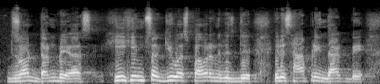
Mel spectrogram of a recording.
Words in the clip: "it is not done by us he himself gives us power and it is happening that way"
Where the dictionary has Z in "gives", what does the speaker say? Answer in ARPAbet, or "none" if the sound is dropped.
none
